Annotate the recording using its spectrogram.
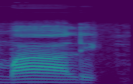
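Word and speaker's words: مالك: Jadi Imam Asim, Imam Kisai dan Yaqub, Imam Yaqub membacanya itu Malik, mimnya panjang. Jadi ma-nya dipanjangin, Maliki Yaumiddin.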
